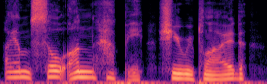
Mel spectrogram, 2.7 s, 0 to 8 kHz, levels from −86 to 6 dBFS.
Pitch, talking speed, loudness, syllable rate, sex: 135 Hz, 135 wpm, -15 LUFS, 4.0 syllables/s, male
